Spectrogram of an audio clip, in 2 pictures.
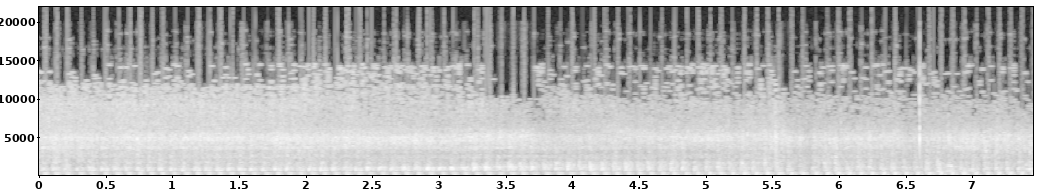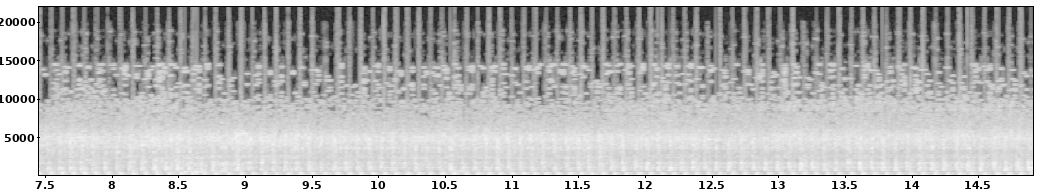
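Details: Suzuki DR-Z400SM single-cylinder motorcycle at idle: steady, hard knock about four beats a second over the exhaust note; engine knock, cause not confirmed.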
